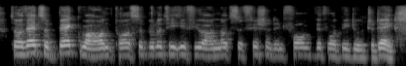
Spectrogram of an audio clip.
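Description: In a German accent, a man speaks at a moderate pace with fairly high pitch. His tone is dark and mellow, with fairly even intonation. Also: quiet background. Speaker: podcast host; interview host. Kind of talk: interview; interview questions and conversation. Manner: halting. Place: home room. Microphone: headset.

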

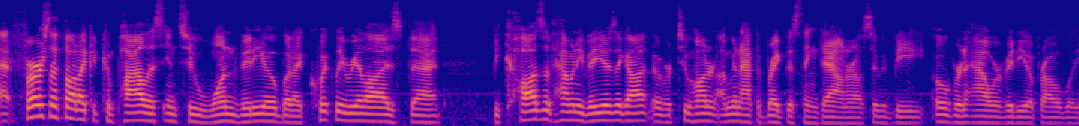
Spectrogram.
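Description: The man's speech races at a very fast pace. Ordinary pitch variation runs through it. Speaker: vlogger. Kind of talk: casual vlog chat. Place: office.

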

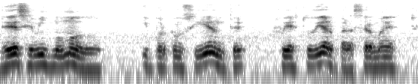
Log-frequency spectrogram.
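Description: A man talks at a fairly slow pace. His tone is warm and somewhat breathy. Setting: home recording, a solo video message. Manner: warm, reflective, conversational. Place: garden. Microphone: phone near.

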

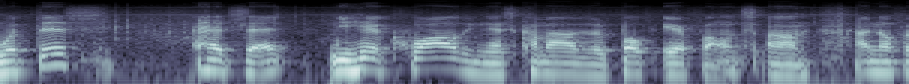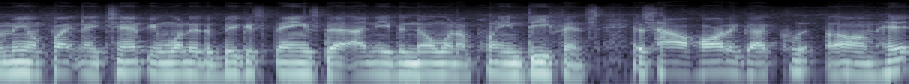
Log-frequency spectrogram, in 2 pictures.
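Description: With faint background noise, a man talks at a moderate pace and a fairly low pitch, keeping his intonation fairly even.

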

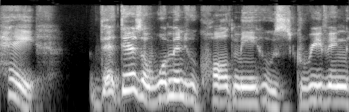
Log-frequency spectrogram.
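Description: Dark, mellow tone from a woman with an American accent at a moderate pace, quiet background. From US Northeast, Brooklyn, New York; New York. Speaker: church discipleship director and author; podcast guest. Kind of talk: interview. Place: home room. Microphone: webcam.

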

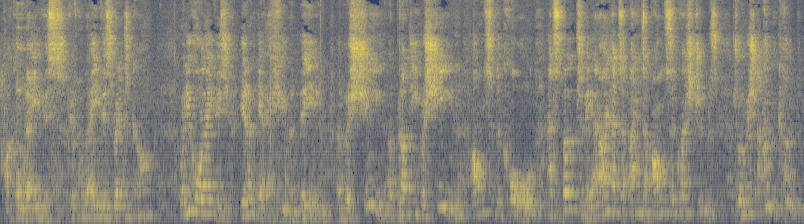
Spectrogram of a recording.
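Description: A man at a high pitch and moderate pace, with very wide pitch swings, light background noise and audible room echo. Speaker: comedian. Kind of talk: stand-up. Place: bar.

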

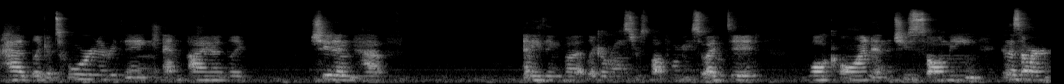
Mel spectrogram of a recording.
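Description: With audible room echo and light background noise, a woman is speaking. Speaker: guest. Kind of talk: interview answer. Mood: relaxed, chatty. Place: studio.

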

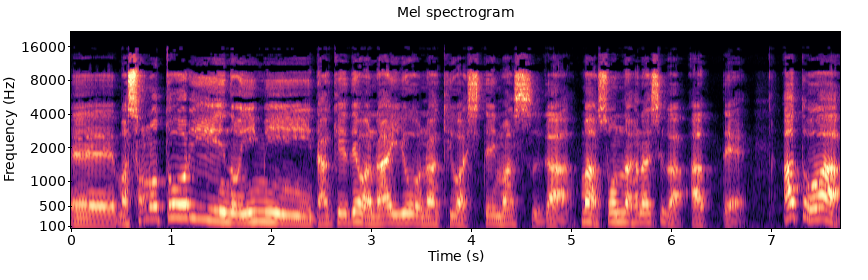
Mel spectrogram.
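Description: A man talks fairly slowly, his pitch making very wide swings. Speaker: political commentator. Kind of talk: commentary. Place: home room. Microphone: webcam.

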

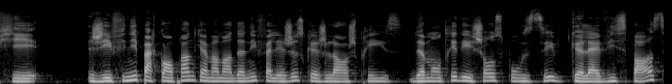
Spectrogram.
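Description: A woman speaks with a very deep, low pitch. Her intonation is fairly even, and the background is quiet. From Quebec, Gaspésie; Quebec. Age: 30s. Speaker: podcast guest. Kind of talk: casual chat. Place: studio. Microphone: studio mic.

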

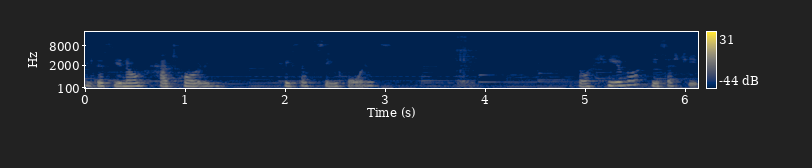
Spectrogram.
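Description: A woman speaks at a fairly slow pace with a fairly high pitch and ordinary pitch variation. Her long, frequent pauses sit over faint music in the background. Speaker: book journaler. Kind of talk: casual talk to camera. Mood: warm, enthusiastic. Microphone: phone near.

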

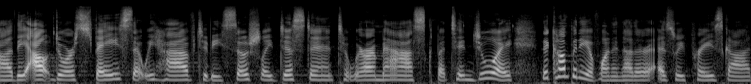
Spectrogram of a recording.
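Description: Bright and sharp in tone, a woman talks at a moderate pace with hardly any pauses. Her intonation stays fairly even. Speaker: pastor. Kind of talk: church announcements to online viewers. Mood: warm, welcoming. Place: church.

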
